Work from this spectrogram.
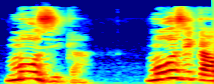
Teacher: grifado mu como sílaba tônica, sílaba mais forte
